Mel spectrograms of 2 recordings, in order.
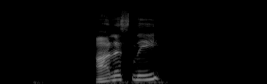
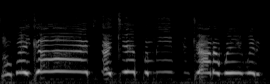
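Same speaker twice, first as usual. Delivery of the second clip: mock tearful. Team greeting a cleared colleague, mock tearful wail. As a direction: imitate a tearful coworker in falsetto. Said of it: "they were in tears".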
